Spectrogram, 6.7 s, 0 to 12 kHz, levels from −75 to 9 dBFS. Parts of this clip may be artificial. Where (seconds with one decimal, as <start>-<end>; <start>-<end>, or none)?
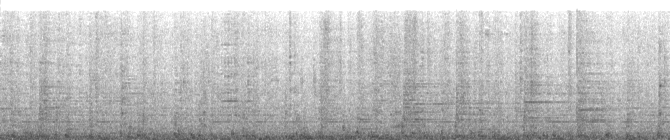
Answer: none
